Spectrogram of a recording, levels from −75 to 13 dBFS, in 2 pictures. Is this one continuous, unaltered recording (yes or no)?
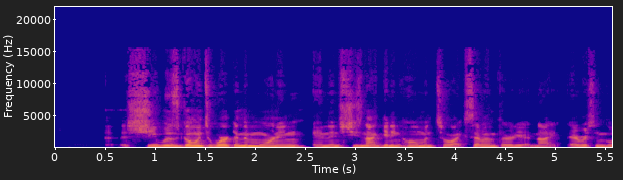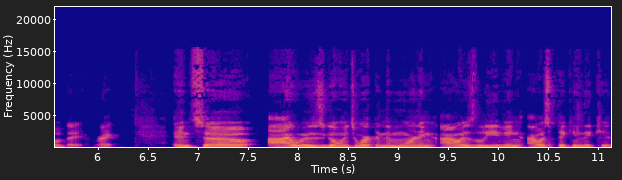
yes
